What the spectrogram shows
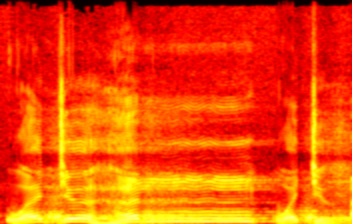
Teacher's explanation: ada huruf jim sukun qalqalah sugro kita pantulkan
